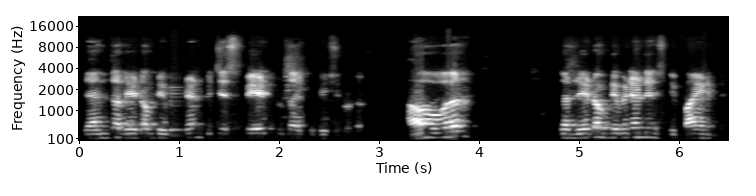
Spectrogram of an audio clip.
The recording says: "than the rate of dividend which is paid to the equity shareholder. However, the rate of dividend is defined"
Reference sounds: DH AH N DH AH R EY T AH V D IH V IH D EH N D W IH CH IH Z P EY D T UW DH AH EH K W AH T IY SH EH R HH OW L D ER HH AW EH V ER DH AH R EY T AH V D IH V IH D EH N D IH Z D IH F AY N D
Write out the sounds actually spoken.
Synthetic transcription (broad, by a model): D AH N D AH R EY T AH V D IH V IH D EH N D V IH CH IH Z P EY D T UW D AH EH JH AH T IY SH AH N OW D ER HH AW EH V ER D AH R EY T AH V D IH V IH D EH N D IH Z D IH F AY N D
